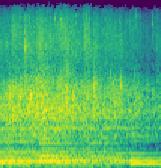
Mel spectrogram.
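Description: An audience at a church service applauds loudly for the King of Kings in a steady, dense wash of clapping that lasts throughout, with sustained keyboard chords droning underneath and shifting near the end.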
